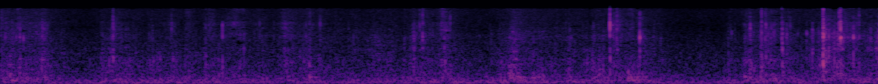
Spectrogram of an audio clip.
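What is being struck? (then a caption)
Thin plastic zip-lock bag. A flat, empty, clear plastic zip-lock bag lying on a table is rubbed and scratched with fingertips and short nails. The result is a quiet, steady, bright crinkling and scratching texture, with a few sharper crackles standing out near the end.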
